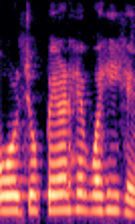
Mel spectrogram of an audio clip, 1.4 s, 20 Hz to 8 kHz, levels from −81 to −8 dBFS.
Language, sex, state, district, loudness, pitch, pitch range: Hindi, female, Chhattisgarh, Sukma, -15 LUFS, 210 Hz, 205-210 Hz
